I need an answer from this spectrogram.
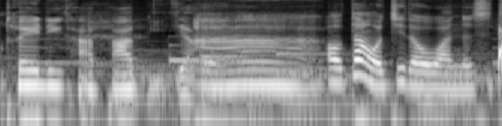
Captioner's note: ahhh~~~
